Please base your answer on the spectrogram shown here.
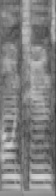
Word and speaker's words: PwnTunes: i've got for you guys today is called own tunes it's spelled p-w-n-t-u-n-e-s this one's a whopping 12.99 it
